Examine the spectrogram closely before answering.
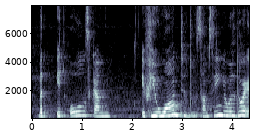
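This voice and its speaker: With a non-native accent, a woman talks at high pitch in fairly even intonation, with audible room echo and noticeable background noise. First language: not English. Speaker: audience member at a conference. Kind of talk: conference Q&A answer. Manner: deliberate, clear; hesitant.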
